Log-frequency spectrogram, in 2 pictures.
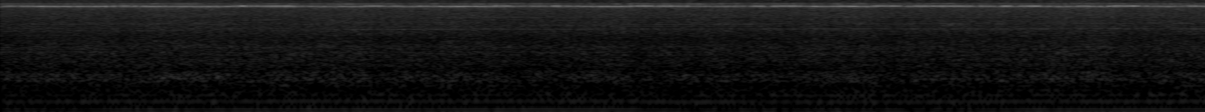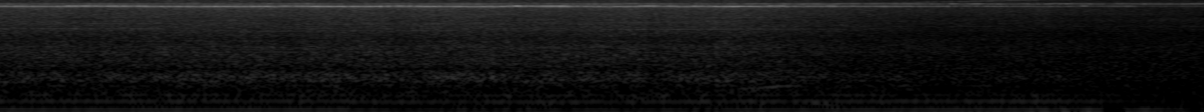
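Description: A jet engine whines steadily as a small airliner taxis.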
